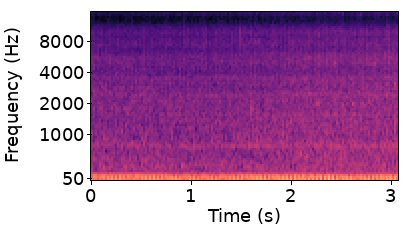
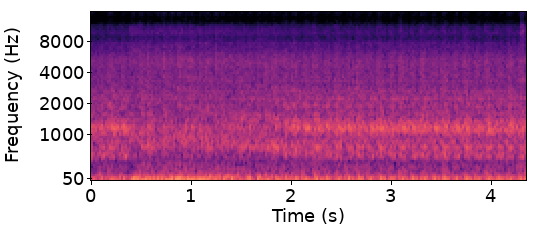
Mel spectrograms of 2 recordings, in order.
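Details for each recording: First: 1979 Porsche 924 after resetting the timing that had been one gear off: deep, even low idle pulsing about four times a second, and the earlier clicking has stopped; back to running normally. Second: 1979 Porsche 924 being restarted after the distributor was apart: steady starter cranking about three turns a second for over four seconds without catching; the distributor was installed one cog off, putting ignition timing out, so it is hard to start.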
